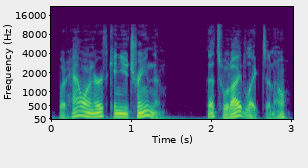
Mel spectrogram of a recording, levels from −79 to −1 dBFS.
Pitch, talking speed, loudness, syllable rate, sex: 105 Hz, 275 wpm, -17 LUFS, 6.0 syllables/s, male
